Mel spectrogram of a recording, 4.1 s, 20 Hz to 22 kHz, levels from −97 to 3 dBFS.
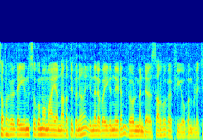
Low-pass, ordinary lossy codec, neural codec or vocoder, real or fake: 7.2 kHz; none; codec, 16 kHz, 2 kbps, FunCodec, trained on LibriTTS, 25 frames a second; fake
